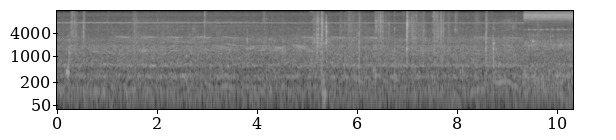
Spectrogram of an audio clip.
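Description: Embers crackle softly under a grill.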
